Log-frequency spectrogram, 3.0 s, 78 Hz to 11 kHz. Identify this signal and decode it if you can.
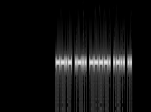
Morse code, heard as a keyed tone, about 48 wpm, 700 Hz. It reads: QL9LI
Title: Code Groups - 5 Letter:Numbers - 50wpm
